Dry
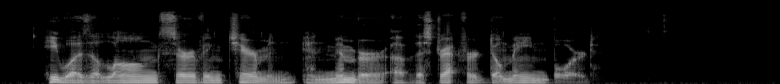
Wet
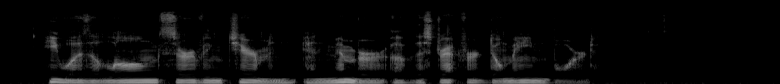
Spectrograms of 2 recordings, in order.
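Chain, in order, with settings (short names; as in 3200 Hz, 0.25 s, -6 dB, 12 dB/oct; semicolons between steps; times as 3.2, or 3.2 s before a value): elliptic band-stop 190–840 Hz, stop band 40 dB; gain -5.5 dB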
